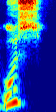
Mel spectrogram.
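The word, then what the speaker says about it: اسجد: Makanya hamzahnya jadi Usjud. usjud gitu.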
